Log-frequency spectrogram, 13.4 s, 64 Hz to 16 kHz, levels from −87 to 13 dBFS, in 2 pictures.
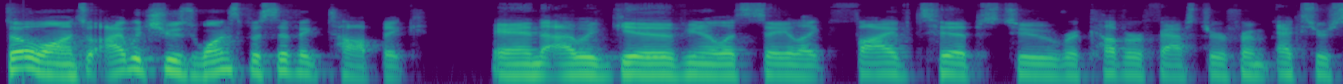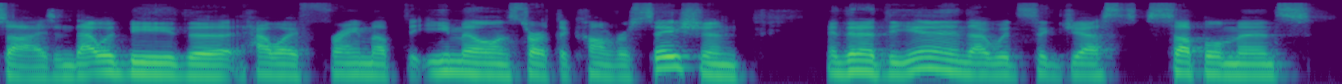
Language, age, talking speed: English, 20-39, 220 wpm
